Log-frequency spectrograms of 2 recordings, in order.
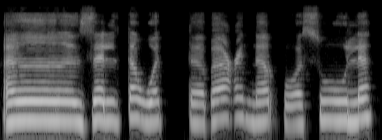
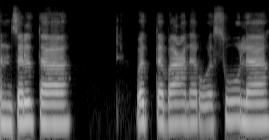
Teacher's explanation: تا کو لمبا نہیں ہونے دینا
